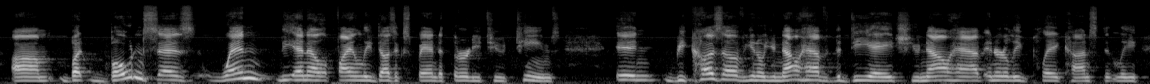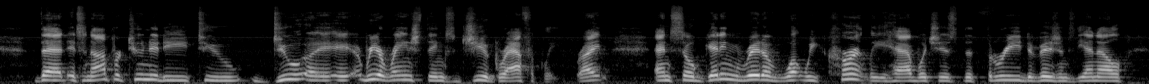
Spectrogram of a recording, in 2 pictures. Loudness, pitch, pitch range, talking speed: -22 LUFS, 185 Hz, 170-205 Hz, 150 wpm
